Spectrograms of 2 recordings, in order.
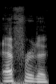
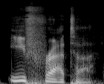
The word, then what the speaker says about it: Ephrata: At least you pronounce Ephrata correctly. Some people who are out of towners say Ephrata. I don't see how you get that. They don't just say Euphrates? Euphrates. That looks Ephrata is the only way I would think to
